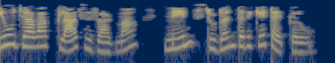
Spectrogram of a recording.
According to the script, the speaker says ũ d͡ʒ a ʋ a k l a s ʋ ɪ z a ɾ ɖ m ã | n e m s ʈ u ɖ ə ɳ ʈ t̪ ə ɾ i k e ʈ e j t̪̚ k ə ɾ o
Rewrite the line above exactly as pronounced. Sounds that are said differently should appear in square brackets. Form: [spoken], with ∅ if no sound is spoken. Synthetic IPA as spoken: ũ d͡ʒ a ʋ a k l a s ʋ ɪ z a ɾ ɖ m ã | n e m s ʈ u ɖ ə ɳ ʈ t̪ ə ɾ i k e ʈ [a] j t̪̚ k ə ɾ o

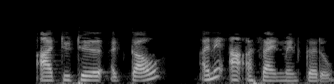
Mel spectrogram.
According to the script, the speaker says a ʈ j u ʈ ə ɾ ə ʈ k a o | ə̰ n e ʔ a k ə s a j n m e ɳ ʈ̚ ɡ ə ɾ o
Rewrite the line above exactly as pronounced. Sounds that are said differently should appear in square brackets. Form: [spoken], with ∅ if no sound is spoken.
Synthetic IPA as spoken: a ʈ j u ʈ ə ɾ ə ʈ k a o | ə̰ n e ʔ a [ʔ] ə s a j n m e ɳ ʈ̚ [k] ə ɾ o

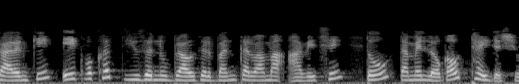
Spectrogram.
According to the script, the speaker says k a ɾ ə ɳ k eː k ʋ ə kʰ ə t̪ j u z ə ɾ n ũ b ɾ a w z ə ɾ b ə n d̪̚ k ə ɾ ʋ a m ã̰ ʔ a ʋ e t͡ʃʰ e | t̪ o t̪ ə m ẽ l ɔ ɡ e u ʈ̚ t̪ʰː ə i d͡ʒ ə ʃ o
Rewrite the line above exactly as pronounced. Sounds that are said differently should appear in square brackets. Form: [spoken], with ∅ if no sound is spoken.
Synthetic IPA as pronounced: k a ɾ ə ɳ k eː k ʋ ə kʰ ə t̪ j u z ə ɾ n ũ b ɾ a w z ə ɾ b ə n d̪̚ k ə ɾ ʋ a m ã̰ ʔ a ʋ e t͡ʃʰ e | t̪ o t̪ ə m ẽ l ɔ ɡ [a] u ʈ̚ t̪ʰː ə i d͡ʒ ə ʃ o

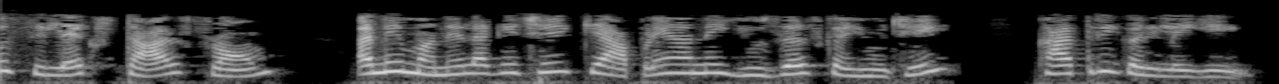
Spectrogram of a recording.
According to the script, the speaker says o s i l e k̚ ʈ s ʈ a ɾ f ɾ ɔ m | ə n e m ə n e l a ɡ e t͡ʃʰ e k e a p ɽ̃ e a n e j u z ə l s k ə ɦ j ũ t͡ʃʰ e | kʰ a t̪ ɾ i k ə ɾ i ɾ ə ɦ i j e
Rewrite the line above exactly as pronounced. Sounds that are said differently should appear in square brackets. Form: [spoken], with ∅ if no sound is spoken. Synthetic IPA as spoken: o s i l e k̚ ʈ s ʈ a ɾ f ɾ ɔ m | ə n e m ə n e l a ɡ e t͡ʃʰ e k e a p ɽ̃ e a n e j u z ə [ɾ] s k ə ɦ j ũ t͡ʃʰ e | kʰ a t̪ ɾ i k ə ɾ i [l] ə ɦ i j e

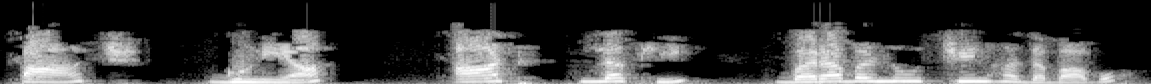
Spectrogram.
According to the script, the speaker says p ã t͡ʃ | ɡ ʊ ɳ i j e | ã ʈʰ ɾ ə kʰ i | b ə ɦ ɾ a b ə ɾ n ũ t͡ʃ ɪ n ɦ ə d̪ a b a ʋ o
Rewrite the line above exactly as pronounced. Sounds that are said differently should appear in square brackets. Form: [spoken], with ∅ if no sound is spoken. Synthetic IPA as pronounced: p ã t͡ʃ | ɡ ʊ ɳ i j [a] | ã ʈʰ [l] ə kʰ i | b ə [∅] ɾ a b ə ɾ n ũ t͡ʃ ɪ n ɦ ə d̪ [ə] b a ʋ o

